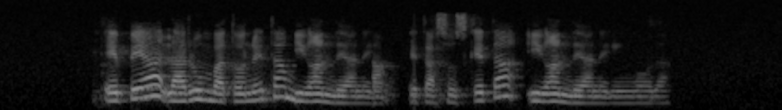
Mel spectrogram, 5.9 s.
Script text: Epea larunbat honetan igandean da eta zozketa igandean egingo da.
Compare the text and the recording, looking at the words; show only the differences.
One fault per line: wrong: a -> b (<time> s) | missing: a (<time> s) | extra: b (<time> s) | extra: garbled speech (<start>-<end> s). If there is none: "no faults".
no faults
